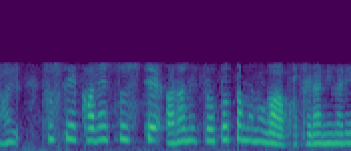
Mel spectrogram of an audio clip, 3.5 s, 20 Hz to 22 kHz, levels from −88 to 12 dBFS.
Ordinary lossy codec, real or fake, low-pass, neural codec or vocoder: AAC, 16 kbps; fake; 7.2 kHz; codec, 16 kHz, 4 kbps, X-Codec, HuBERT features, trained on balanced general audio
